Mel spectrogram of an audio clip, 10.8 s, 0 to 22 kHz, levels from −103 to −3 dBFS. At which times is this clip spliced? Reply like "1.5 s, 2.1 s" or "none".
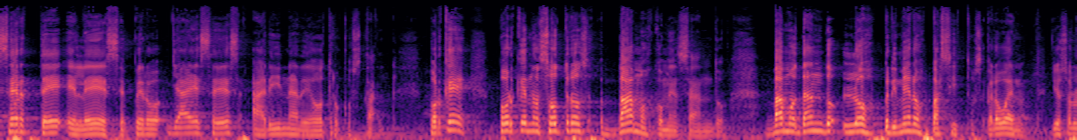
7.6 s, 9.8 s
